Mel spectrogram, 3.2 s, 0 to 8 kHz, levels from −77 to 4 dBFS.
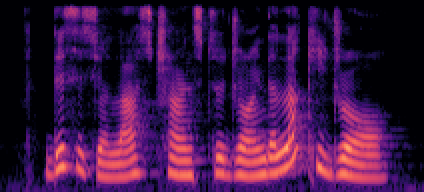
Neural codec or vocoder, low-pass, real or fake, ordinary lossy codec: none; 7.2 kHz; real; none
